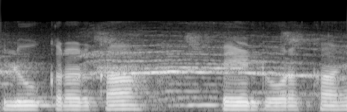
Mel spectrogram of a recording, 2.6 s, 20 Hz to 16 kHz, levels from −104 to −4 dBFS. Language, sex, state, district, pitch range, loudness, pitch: Hindi, male, Uttar Pradesh, Shamli, 120-135 Hz, -17 LUFS, 120 Hz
